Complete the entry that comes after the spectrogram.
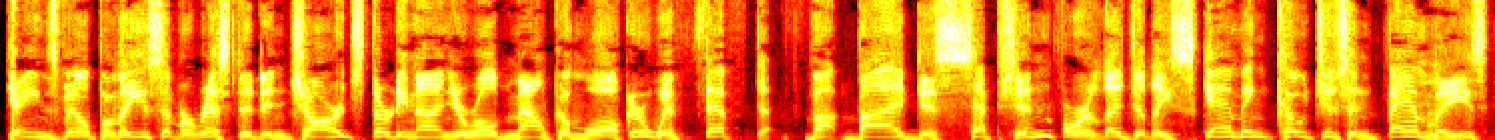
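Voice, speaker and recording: A man's voice: high-pitched, moderate pace, few pauses, dry recording. A man co-hosting a radio talk show, telling stories and reading out a news item with wry asides. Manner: animated, wry storytelling. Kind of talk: reading a news story and chatting.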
